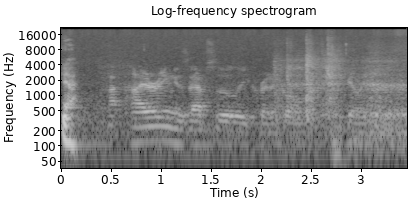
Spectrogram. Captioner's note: voiceover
